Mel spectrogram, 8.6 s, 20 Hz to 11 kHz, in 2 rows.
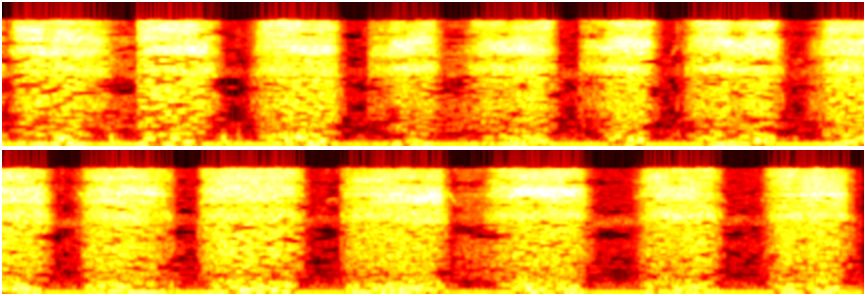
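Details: Barn owls at Starr Ranch at feeding time, 2/1/12: harsh, broadband hissing bursts, each about half a second long, repeated steadily roughly every 0.6 seconds with short quiet gaps.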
